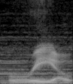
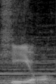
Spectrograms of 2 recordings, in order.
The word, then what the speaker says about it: Rio: I know that within like Brazil it's not Rio. It's Kio Kio Janeo is how they say it.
